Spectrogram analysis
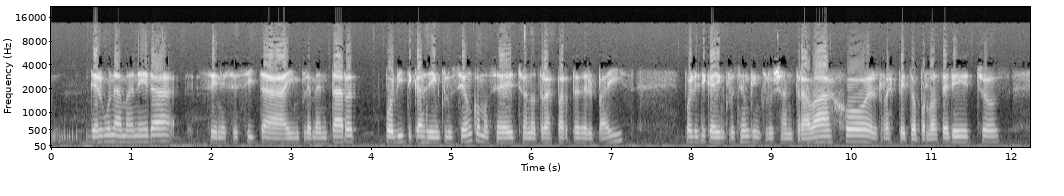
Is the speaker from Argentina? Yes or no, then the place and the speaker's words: yes; Entre Ríos, Argentina; also born or lived in Buenos Aires; Me crié de chiquita en un pueblo en Entre Ríos. Y bueno, pero estudié en la ciudad de Buenos Aires.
